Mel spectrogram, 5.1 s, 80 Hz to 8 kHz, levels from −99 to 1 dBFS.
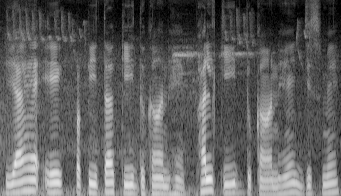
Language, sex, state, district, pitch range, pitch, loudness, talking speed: Hindi, male, Madhya Pradesh, Katni, 120-140 Hz, 130 Hz, -19 LUFS, 130 wpm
